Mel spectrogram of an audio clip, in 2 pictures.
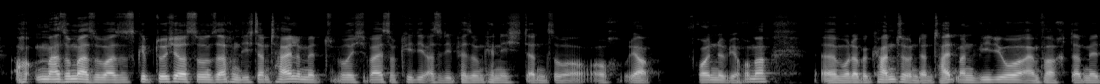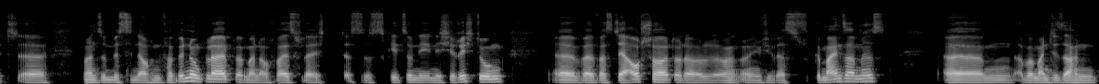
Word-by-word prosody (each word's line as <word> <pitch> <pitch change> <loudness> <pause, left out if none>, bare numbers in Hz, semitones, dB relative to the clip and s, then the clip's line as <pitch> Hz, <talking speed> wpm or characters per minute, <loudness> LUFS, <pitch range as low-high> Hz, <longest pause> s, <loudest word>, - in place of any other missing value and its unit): Ah, - - -1
mal 120 +1 +4
so, 125 +1 +3
mal 125 -3 +7
so, 110 0 +1
also 105 0 +3
es 110 0 -9
gibt 125 -4 -3
durchaus 125 -1 +5
so 115 -1 +2
Sachen, 115 0 +1
die 105 - -4
ich 110 - -7
dann 110 0 -1
teile 125 +3 +3
mit 110 -2 -3
wo 110 - -2
ich 105 0 -5
weiß, 105 0 +1
okay 105 +1 -7
die 110 0 -4
also, 100 0 -5
die 100 - -5
Person 100 0 -3
kenne 100 -2 -4
ich 100 +1 -11
dann 95 0 -3
so 95 -1 -5
auch, 90 - -6
ja, - - +1 0.3
Freunde, 105 -2 -1
wie 95 - -3
auch - - -8
immer, 130 0 +1 0.5
ähm, 95 0 +1
oder 100 0 +3
Bekannte 110 +4 +1
und 95 -1 -2
dann 90 -1 -2
teilt 95 - +2
man 105 -1 -1
'n - - -12
Video 110 0 +2
einfach, 95 0 -1
damit, 100 0 -4
äh, 95 -1 0 0.3
man 105 -1 +1
so 105 +2 -4
'n 110 - -1
bisschen 105 -1 -3
auch 100 0 +1
in 100 0 -5
Verbindung 140 +4 +2
bleibt, 125 -2 +5
weil 110 - 0
man 100 -1 -2
auch - - -5
weiß 100 0 +1
vielleicht, - - -4
das - - -9
ist 105 -1 -10
geht 105 -3 -6
so 110 - -2
in 105 - -2
die 100 - -2
ähnliche 100 +1 -4
Richtung, 130 -1 +2 0.5
äh, 105 -1 +3
weil 95 0 +2
was 95 0 -1
der - - +3
auch 130 - +6
schaut 115 -3 +3
oder 95 -3 +1
oder 95 0 -2
und 90 - -9
irgendwie 95 +1 -6
was 90 0 -7
Gemeinsames, 140 +6 +1 0.6
ähm, 100 -1 +1
aber 100 +1 -1
manche 100 +1 0
Sachen 95 -1 0
105 Hz, 225 wpm, -24 LUFS, 100-115 Hz, 0.6 s, mal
